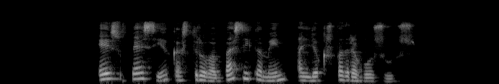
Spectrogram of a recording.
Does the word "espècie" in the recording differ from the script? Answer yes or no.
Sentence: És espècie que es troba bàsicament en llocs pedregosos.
no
